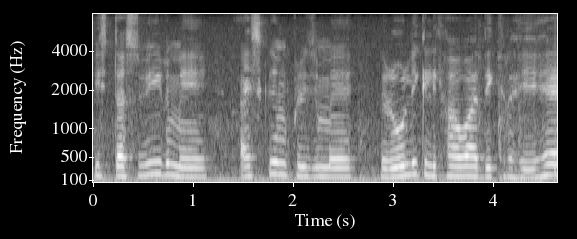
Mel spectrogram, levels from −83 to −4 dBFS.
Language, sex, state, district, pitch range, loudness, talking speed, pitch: Hindi, male, Assam, Sonitpur, 155-180 Hz, -16 LUFS, 155 wpm, 170 Hz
